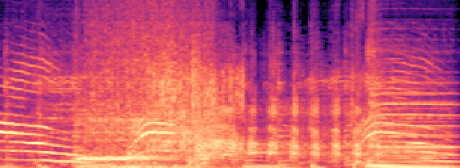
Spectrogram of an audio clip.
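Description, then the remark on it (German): Several loud cat meows, used as sound effects, follow one another in quick succession, with drawn-out, sliding harmonic wails and a few short, choppy calls in between, and no talking. “Hier noch ein Miau, hier noch eins, hier noch eins.”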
